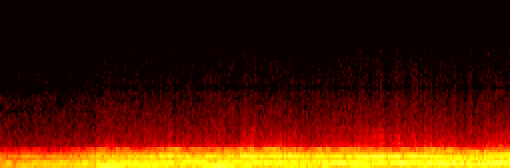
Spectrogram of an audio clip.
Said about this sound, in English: Shorty, where's that fire engine going?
